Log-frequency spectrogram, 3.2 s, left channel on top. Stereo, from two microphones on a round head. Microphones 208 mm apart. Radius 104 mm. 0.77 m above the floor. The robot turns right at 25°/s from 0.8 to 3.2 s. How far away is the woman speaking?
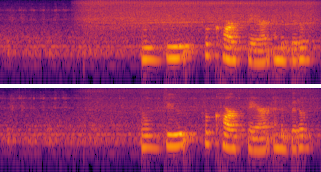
About 0.8 m.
